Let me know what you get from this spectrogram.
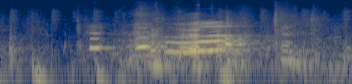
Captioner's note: laughter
